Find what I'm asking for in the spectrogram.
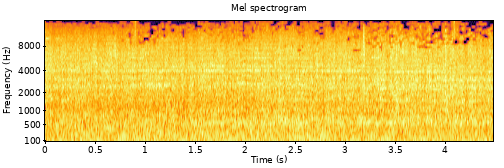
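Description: A CSX freight train with a red caboose rumbles past continuously, with a dense, steady roar of wheels and rail noise close by and no pauses.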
